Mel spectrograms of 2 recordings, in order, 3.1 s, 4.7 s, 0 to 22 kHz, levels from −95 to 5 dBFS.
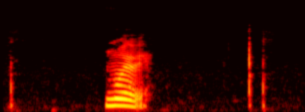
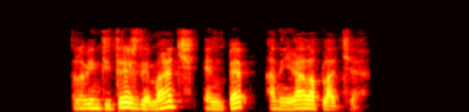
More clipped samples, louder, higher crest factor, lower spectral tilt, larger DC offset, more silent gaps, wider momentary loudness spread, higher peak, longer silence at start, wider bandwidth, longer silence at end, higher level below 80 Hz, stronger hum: neither; second, -23 LUFS vs -19 LUFS; about the same, 18 dB vs 18 dB; about the same, -8 dB/octave vs -7 dB/octave; neither; second, none vs 2.57-2.64 s; first, 20 LU vs 13 LU; second, -10 dBFS vs -2 dBFS; first, 1.05 s vs 0.75 s; second, 5.6 kHz vs 7.8 kHz; first, 1.6 s vs 1.05 s; second, -80 dBFS vs -60 dBFS; neither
